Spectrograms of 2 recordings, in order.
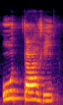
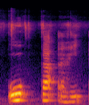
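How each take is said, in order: First: Said in the usual way. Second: "Otarie" slow, in three separate beats, o-ta-rie; split into syllables. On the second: Shown as a demonstration. Teacher sounding out a word for the class, "Otarie" syllable by syllable. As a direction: say "Otarie" slowly with a gap after each syllable. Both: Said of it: "combien de syllabes?".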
